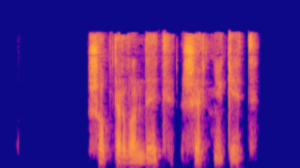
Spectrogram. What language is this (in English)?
Mari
